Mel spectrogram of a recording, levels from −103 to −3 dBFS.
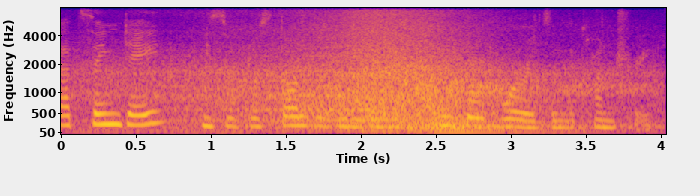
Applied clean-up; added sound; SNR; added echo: none; Car passing by; 1 dB; none.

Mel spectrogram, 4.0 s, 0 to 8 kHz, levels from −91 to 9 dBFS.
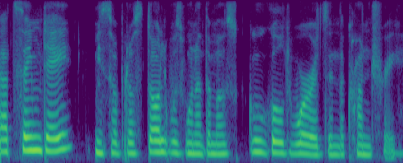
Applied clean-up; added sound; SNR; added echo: none; none; none; none.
